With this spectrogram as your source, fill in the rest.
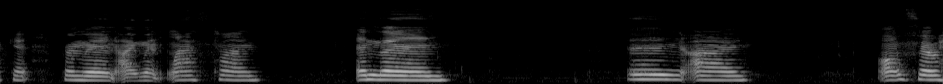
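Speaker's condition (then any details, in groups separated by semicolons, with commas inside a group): Brain injury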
